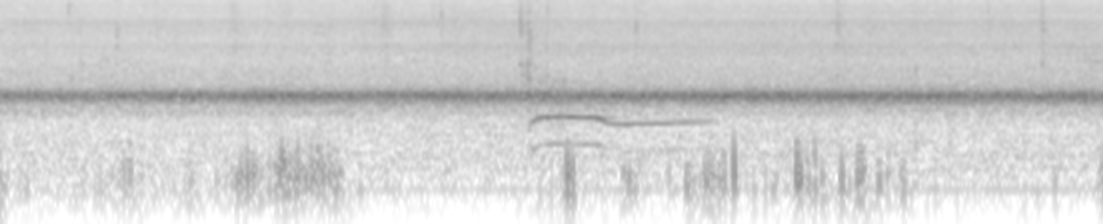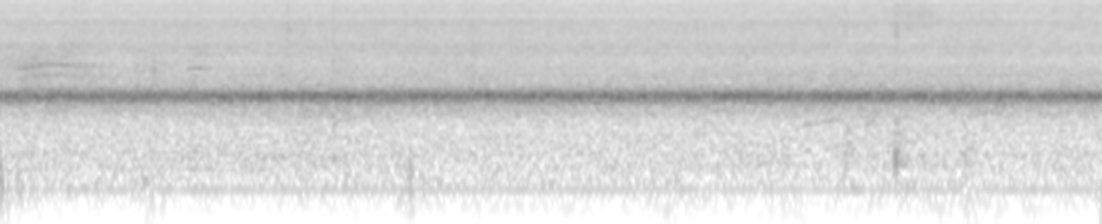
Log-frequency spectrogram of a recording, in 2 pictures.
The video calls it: Cicadas chirping in background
